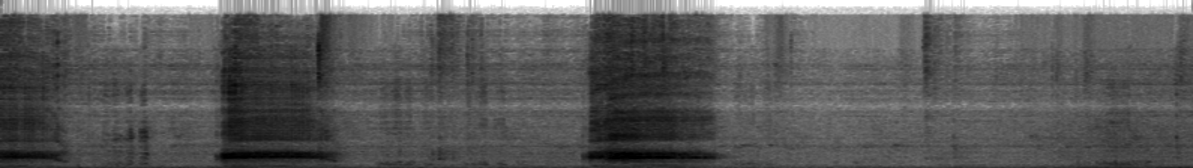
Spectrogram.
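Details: Hornbill giving loud, harsh, nasal honking calls, a few spaced notes each lasting about half a second, over a low background hum.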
